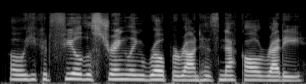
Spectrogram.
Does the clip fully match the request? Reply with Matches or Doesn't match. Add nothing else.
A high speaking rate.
Matches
